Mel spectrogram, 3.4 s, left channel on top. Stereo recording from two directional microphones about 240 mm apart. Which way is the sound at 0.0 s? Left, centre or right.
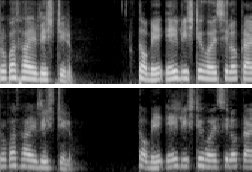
Left.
